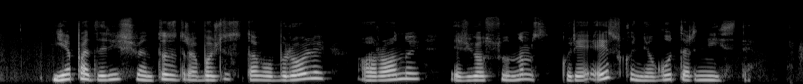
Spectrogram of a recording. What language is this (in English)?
Lithuanian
